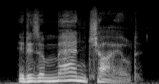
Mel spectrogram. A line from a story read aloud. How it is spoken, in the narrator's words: called triumphantly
